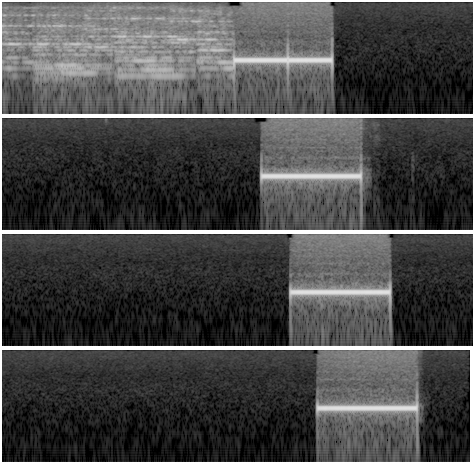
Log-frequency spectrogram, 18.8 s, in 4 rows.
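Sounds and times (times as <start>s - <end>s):
ringback tone of an unanswered phone call: 2.3s - 3.4s, 7.3s - 8.4s, 12.3s - 13.4s, 17.3s - 18.4s.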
